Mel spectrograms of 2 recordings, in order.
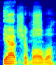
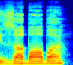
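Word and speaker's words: Xibalba: Shabalba. Shabalba. A lot of people say Zabalba. It is Zabalba, pronounced yeah. Shabalba.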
